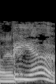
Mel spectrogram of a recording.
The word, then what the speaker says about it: B.O.: No, it's B.O. It's B.O. That's pronounced B.O. Well, yeah, but you've got to play... It's not pronounced bow, and it's not spelt bow.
